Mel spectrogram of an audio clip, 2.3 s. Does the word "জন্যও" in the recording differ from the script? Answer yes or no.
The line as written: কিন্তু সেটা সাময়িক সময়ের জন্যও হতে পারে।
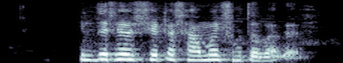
yes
